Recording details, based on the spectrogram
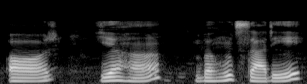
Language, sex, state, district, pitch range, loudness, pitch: Hindi, female, Chhattisgarh, Raipur, 155-180 Hz, -16 LUFS, 165 Hz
